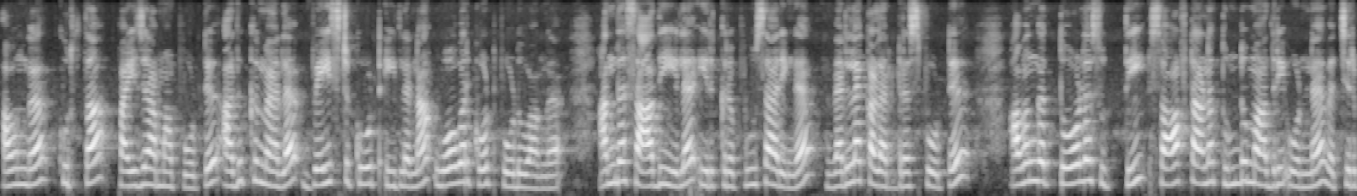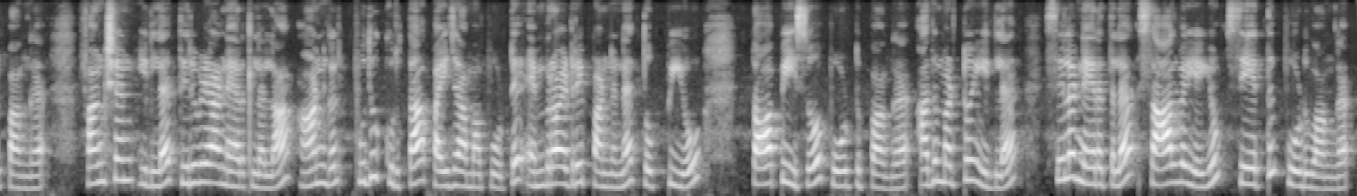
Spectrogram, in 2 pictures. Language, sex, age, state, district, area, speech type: Tamil, female, 30-45, Tamil Nadu, Ranipet, urban, read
